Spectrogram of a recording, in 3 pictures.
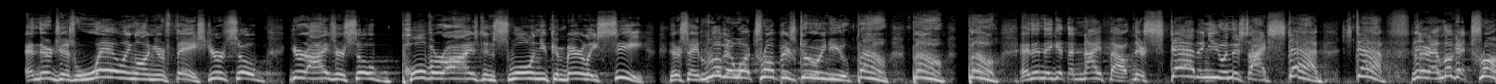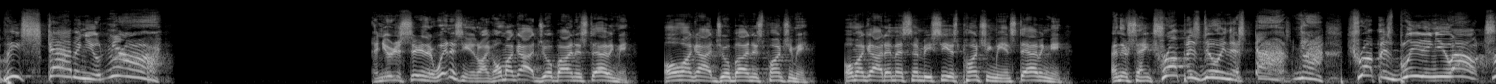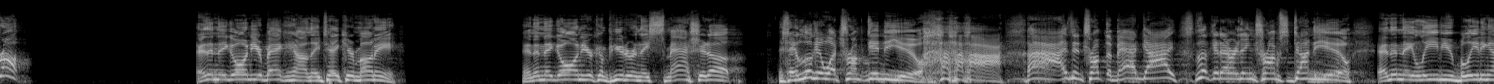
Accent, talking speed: American, 215 wpm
